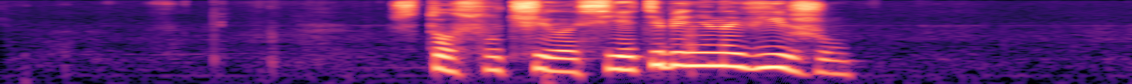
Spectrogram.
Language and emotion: Russian, angry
